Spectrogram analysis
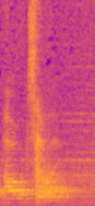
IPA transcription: ˈɒo ˈtsɒɪʔ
